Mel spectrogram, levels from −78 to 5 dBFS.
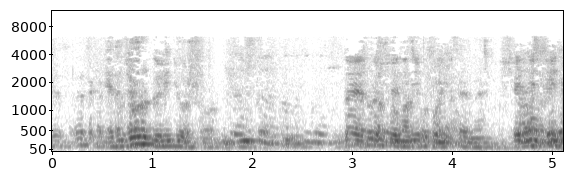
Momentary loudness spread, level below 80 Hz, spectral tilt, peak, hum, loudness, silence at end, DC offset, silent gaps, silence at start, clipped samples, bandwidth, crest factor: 13 LU; -62 dBFS; -7 dB/octave; -14 dBFS; none; -32 LUFS; 0 s; under 0.1%; none; 0 s; under 0.1%; 6.6 kHz; 18 dB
